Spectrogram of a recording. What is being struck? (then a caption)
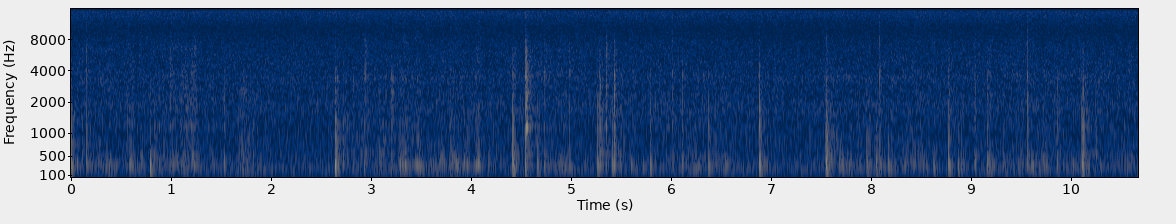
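Printed cardboard box tapped and scratched with a pen. A pen tip scratches and taps lightly over the front panel of a hollow, printed cardboard phone-stand box held in one hand. Soft, continuous papery scratching is broken by short, sharp, dry taps at irregular intervals, all quiet and without ring.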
